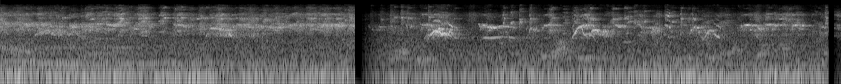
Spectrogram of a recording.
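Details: Parrots giving sharp squawks and rising and falling whistled chirps over a constant background hiss of many more birds; the sound cuts out briefly midway, then the calls resume.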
